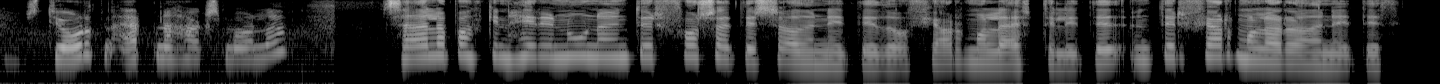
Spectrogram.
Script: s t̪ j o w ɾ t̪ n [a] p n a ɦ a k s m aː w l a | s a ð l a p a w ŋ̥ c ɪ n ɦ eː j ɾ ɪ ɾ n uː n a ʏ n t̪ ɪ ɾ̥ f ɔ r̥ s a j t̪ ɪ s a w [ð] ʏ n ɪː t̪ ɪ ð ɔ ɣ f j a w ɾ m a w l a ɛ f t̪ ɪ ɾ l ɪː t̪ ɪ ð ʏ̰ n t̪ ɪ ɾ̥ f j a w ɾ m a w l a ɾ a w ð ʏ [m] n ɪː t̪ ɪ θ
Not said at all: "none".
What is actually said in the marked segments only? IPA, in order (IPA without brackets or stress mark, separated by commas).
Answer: ɛ, ð, none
